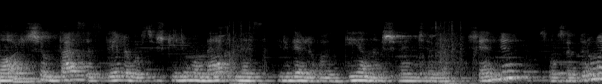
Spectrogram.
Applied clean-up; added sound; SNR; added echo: neural separator model SepFormer DNS4.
